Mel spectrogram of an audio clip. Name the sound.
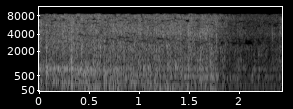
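borewell pump motor running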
